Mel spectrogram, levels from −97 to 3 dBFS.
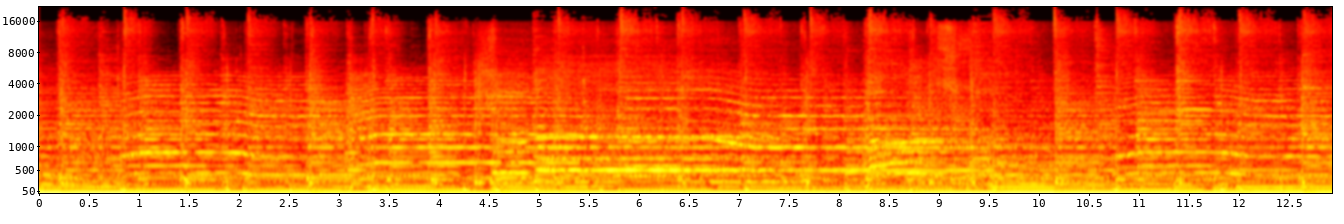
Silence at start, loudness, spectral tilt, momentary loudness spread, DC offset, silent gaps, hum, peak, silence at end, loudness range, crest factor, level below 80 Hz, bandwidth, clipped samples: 0 s; -21 LUFS; -4.5 dB/octave; 4 LU; 20%; none; none; -6 dBFS; 0 s; 3 LU; 16 dB; -28 dBFS; over 20 kHz; under 0.1%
